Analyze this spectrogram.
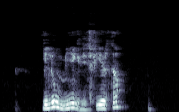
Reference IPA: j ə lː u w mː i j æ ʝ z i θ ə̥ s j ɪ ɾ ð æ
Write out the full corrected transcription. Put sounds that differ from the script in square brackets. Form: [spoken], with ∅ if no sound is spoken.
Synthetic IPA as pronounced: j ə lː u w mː i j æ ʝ [ð] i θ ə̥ [f] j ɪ ɾ [θ] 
